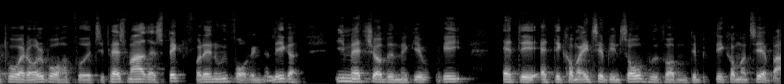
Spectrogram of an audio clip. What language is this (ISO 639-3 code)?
dan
